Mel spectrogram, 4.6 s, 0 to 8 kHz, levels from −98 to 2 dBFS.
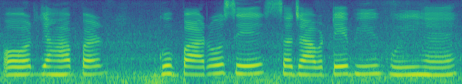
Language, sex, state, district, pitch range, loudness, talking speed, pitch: Hindi, female, Uttar Pradesh, Lucknow, 240-255 Hz, -13 LUFS, 115 wpm, 250 Hz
